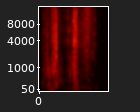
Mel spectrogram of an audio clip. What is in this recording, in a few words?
Industry Extension Cord Pick Up; Factories; Backgrounds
